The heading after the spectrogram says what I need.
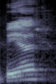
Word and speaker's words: bear: इस बेयर को कई लोग बियर भी कहते हैं, तो आप अपने हिसाब से प्रोनाउंसिएशन चेक कर लेना। बेयर बेयर तो बियर भी कह सकते हैं, बेयर टेस्टिमनी टू कई लोग बेयर करके प्रोनाउंस करते हैं, बेयर टेस्टिमनी टू।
